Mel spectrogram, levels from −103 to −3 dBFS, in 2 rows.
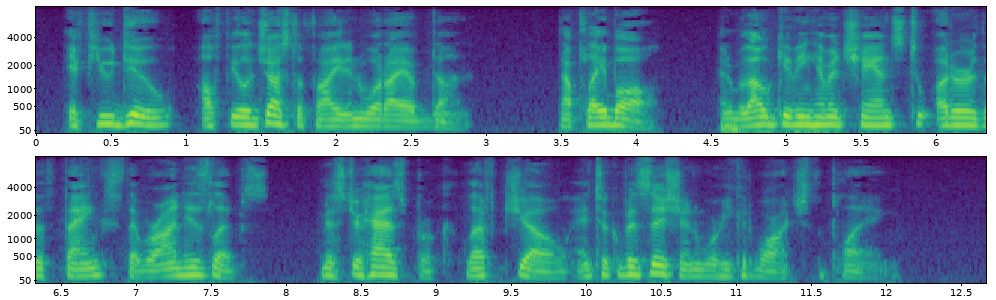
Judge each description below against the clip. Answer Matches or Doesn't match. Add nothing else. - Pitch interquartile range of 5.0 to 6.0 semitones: Doesn't match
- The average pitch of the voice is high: Doesn't match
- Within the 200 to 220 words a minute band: Matches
